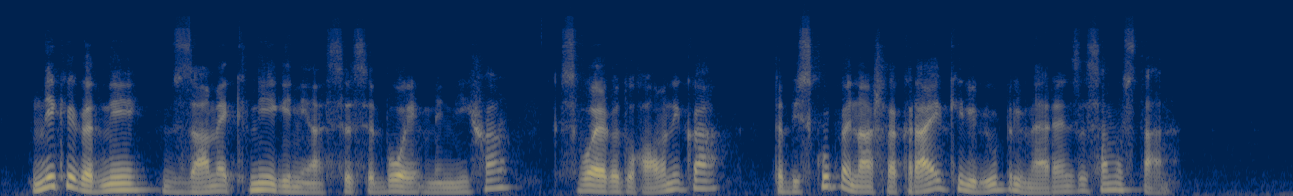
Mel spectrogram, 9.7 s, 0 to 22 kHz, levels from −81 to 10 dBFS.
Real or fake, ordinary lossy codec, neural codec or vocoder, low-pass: fake; Opus, 16 kbps; autoencoder, 48 kHz, 32 numbers a frame, DAC-VAE, trained on Japanese speech; 19.8 kHz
